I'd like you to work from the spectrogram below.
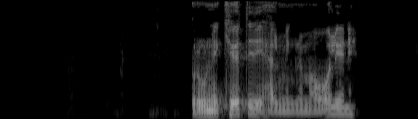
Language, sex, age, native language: Icelandic, male, 30-39, Icelandic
